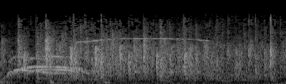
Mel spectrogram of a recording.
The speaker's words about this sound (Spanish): Un aplauso fuerte para el grupo de invitado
